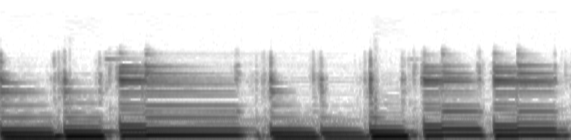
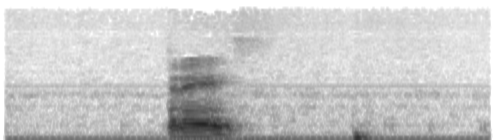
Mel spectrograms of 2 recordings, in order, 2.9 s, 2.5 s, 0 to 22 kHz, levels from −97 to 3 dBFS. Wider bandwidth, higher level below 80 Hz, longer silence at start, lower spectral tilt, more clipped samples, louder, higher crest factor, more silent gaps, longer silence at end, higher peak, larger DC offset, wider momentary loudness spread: second, 3.4 kHz vs 16 kHz; about the same, -44 dBFS vs -42 dBFS; second, 0 s vs 0.85 s; first, -13 dB/octave vs -7 dB/octave; neither; first, -12 LUFS vs -23 LUFS; second, 10 dB vs 18 dB; neither; second, 0 s vs 0.6 s; first, 0 dBFS vs -8 dBFS; neither; second, 6 LU vs 19 LU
